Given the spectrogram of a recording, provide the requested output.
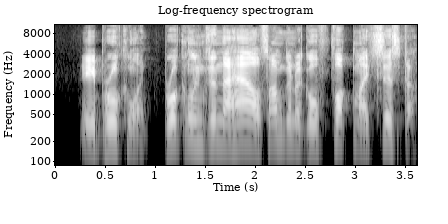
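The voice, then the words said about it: Put-on New York accent. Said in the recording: “You got to say that now with a New York accent.”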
